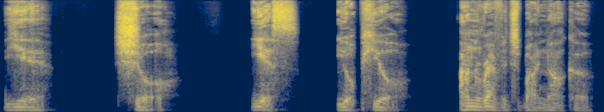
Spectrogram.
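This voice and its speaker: A man voicing a domineering inner voice in a video game, commanding, measured, grave and pompous in delivery. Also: husky, no room sound, clean studio sound, heavily acted. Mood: assured, approving. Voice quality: very deep, resonant. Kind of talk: scripted game narration, inner-voice commentary.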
